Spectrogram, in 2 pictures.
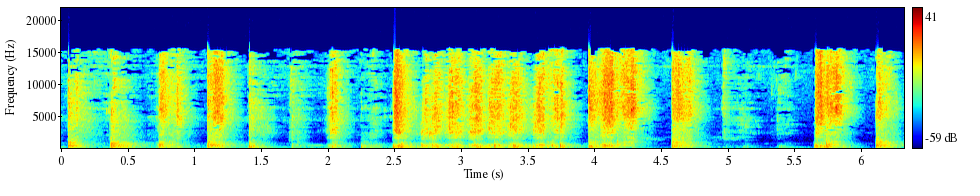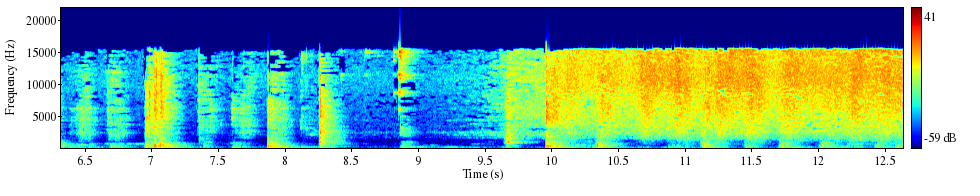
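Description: A metal spatula scraping and stirring thick masala around a metal pan, in quick irregular strokes. About ten seconds in, a steady frying sizzle comes up under the stirring.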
